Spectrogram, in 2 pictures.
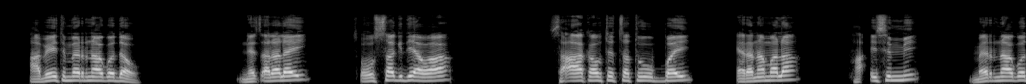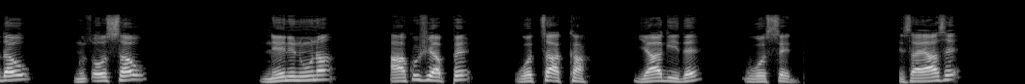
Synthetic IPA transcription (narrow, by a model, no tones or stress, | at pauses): ʔɐbe̞ːt̪ɪmɛɾɪnaːɡɔd̪ɐw | nɛt͡sʼɐlɐlɐj | t͡sʼo̞ːsːaɡɪd̪ɪjaːwaː | sɐʔaːkɐwt̪ɛt͡sːɐt̪uːʊbːɐj | ɛɾɐnɐmɐlɐ | hɐ̰ʔːɪsɪmːɪ | mɛɾnaːɡɔd̪ɐw | nʊt͡sʼo̞ːsːɐw | ne̞ːnɪnuːnɐ | aːkʊʃ̬ɪjapːɛ | wɔt͡sːɐːkːɐ | jaːɡiːd̪ɛ | wo̞ːsːe̞ːd̪ | ʔɪs̬ajaːs̬ɛ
